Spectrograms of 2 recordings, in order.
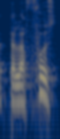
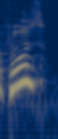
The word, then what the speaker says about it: तलफ़्फ़ुज़: पहले मैं आप लोगों का तलफ़्फ़ुज़ चेक करना चाहता हूँ। फ्यूज चेक करोगे? फ्यूज? अबे फ्यूज़ नहीं, तलफ़्फ़ुज़। तलफ़्फ़ुज़ मतलब प्रोनंसिएशन, उच्चारण।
